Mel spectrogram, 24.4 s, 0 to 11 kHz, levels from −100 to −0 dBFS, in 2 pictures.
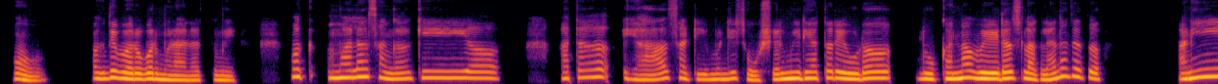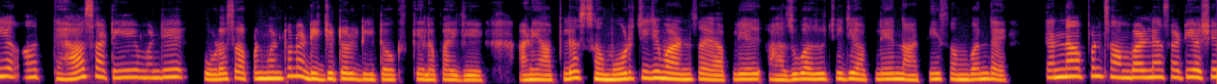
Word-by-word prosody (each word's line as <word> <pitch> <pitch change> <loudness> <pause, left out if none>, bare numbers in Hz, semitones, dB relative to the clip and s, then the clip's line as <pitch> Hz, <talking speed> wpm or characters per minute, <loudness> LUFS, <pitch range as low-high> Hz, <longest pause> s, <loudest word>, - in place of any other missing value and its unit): हो. 175 -6 -2 0.5
अगदी 235 +3 +1
बरोबर 220 -2 +3
म्हणालात 175 -3 0
तुम्ही. 175 -2 -3 0.6
मग 300 +2 -3 0.3
मला 270 +3 +2
सांगा, 230 -6 -2
की 260 0 -2
अ, 245 -1 -4 0.7
आता 270 +4 -6 0.4
ह्यासाठी 200 +2 -5
म्हणजे 205 +3 -1
सोशल 200 -2 -4
मीडिया 240 +1 +4
तर 255 -1 -2
एवढं 235 +2 +3 0.3
लोकांना 225 +4 +3
वेडच 230 +1 +5
लागलं 200 -2 +1
ना 310 - +2
त्याचं 260 -7 -2 0.9
आणि 295 +7 +4 0.2
अ, 275 +1 -3 0.2
त्यासाठी 270 +5 -1
म्हणजे 275 +2 -1 0.2
थोडंसं, 210 +3 0
आपण 230 0 0
म्हणतो 235 +5 +4
ना, 330 0 0
डिजिटल 220 0 +2
डिटॉक्स 195 -1 -2
केलं 190 -2 0
पाहिजे 180 -2 -1 0.4
आणि 190 +2 +2
आपल्या 215 +6 0
समोरची 220 +3 +3
जी 255 - +4
माणसं 215 -3 +3
आहे, 200 -2 0
आपले 205 +3 0 0.2
आजूबाजूची 210 +3 +1
जी 225 - +3
आपले 210 +1 -1
नाती-संबंध 205 +1 +1
आहेत, 185 -4 -3 0.4
त्यांना 295 +3 +3
आपण 315 +1 -2
सांभाळण्यासाठी 275 0 0
असे 275 +2 -1
225 Hz, 125 wpm, -22 LUFS, 200-260 Hz, 0.9 s, वेडच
